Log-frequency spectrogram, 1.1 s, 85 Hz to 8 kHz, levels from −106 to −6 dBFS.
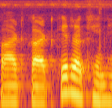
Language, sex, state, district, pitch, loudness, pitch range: Chhattisgarhi, male, Chhattisgarh, Raigarh, 110 Hz, -14 LUFS, 110-130 Hz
